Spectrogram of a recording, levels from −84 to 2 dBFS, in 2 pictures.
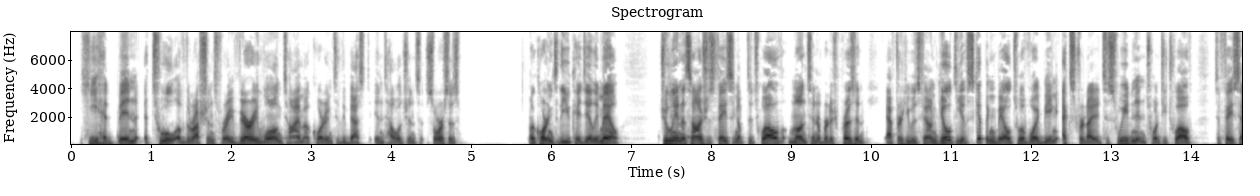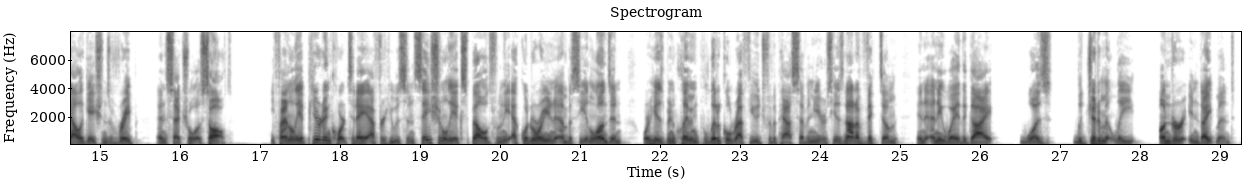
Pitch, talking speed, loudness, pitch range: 130 Hz, 215 wpm, -18 LUFS, 115-150 Hz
